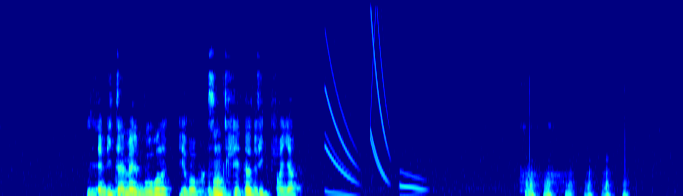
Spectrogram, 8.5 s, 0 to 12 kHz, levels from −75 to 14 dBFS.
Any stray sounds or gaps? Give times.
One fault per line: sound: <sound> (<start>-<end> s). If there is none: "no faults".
sound: chirp (4.1-5.4 s)
sound: laugh (6.5-7.9 s)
